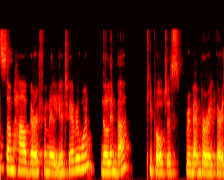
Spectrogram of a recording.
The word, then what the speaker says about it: NoLimbah: in Bahasa Indonesia because it is very simple for any foreigners to pronounce it there's no hard letter there's no r that can be pronounced in different ways you know all the sounds are very easy to say for any any language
